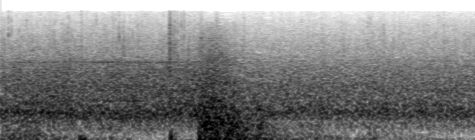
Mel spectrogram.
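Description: A body slams down hard onto a wrestling mat with a heavy thud.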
